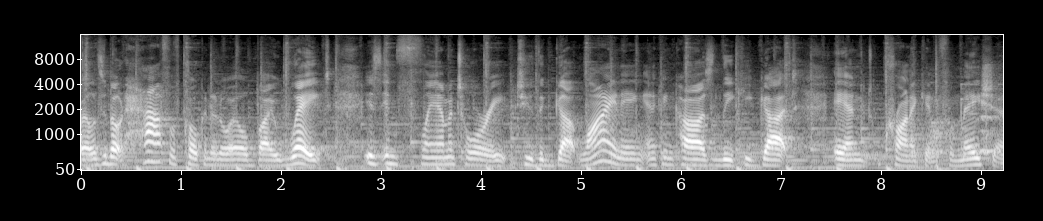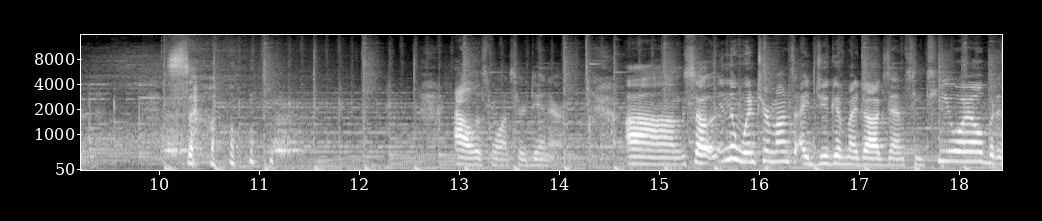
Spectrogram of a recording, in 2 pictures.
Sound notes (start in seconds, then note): 11.1 dog barks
